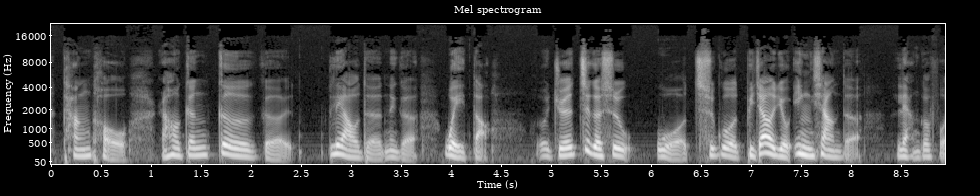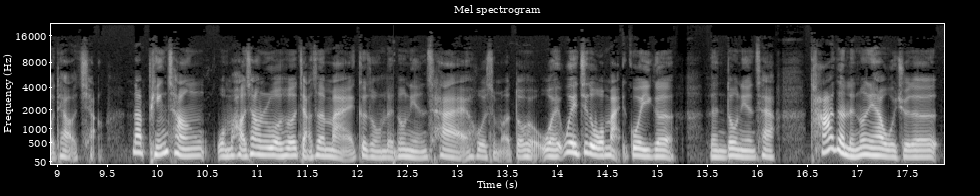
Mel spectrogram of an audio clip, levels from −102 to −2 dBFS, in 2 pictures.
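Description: At 12.35 to 12.40 s the speech is broken by a brief glitch of about 50 ms. This is damaged data in the compressed stream: corrupted bytes made the decoder misread those frames and lose sync until it found a valid frame header again.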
